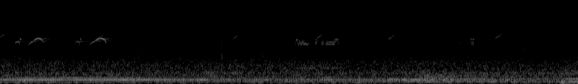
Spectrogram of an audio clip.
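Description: Small birds calling: a scattering of short, rising chirps, over a steady low hum.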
